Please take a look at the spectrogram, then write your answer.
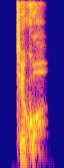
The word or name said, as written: jie2 guo3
